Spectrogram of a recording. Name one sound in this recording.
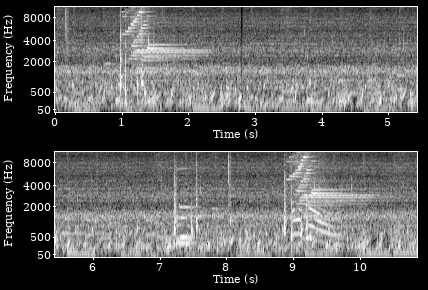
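A bright rising chime rings out.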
